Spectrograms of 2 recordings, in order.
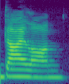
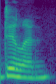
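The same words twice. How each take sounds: First: Dylon, like "die-lon"; misread as Dylon. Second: Dylan, second syllable unstressed; usual Dylan pronunciation. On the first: Customer expecting the misspelled name, Dylon said "die-lon". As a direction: say Dylon with both syllables full. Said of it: "which is Dylon, a brand of fabric dye". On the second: Customer giving a name to the barista, Dylan pronounced normally. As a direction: say Dylan with a weak "-un" ending. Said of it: "fully expecting Dylon". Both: Retold or imitated.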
